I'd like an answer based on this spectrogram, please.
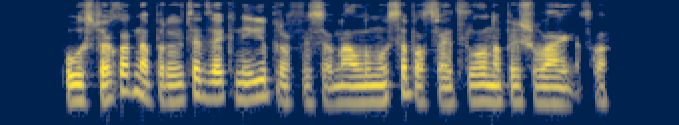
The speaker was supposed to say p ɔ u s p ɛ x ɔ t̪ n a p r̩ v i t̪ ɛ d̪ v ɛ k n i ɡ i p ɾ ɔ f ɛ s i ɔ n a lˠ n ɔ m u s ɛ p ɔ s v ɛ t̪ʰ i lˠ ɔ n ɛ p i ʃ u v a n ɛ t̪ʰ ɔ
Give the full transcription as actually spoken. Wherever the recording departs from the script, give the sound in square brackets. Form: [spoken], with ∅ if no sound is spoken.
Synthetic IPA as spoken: p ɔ u s p ɛ x ɔ t̪ n a p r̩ v i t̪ ɛ d̪ v ɛ k n i ɡ i p ɾ ɔ f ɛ s i ɔ n a lˠ n ɔ m u s ɛ p ɔ s v ɛ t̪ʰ i lˠ ɔ n [a] p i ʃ u v a [ɲ] ɛ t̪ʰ ɔ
